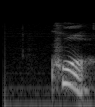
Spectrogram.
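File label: "Kuo", Chinese syllable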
